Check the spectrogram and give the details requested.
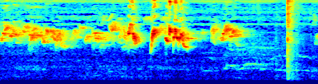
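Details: Red-whiskered bulbul giving doubled 'berl' style song: a chain of rich, liquid warbles. A few emphatic jumpy notes come midway, then a softer closing phrase and a sudden sharp click near the end.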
